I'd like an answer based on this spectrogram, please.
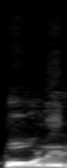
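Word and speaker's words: Pauli: পল দেখ পি ইউল পল এটার উচ্চারণটা হচ্ছে পল প ইউল পল তো আমরা পলের নীতি বলা উচিত। কিন্তু আমরা সবাই কি বলি বলতো? যে পলের নীতি না বলে পাওলির নীতি।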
